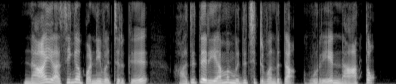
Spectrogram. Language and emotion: Tamil, disgusted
